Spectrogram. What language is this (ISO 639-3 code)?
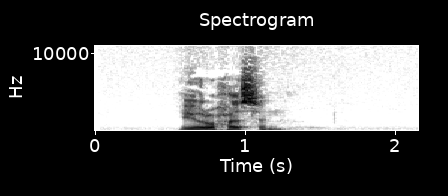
kab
